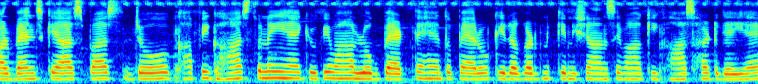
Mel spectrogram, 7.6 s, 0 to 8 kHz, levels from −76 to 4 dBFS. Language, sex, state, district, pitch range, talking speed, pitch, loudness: Hindi, female, Chandigarh, Chandigarh, 195-210 Hz, 245 wpm, 205 Hz, -17 LUFS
